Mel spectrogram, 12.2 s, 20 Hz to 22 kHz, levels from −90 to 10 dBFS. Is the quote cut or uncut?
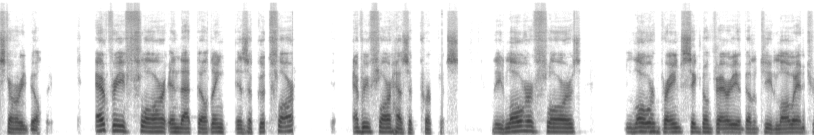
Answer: uncut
